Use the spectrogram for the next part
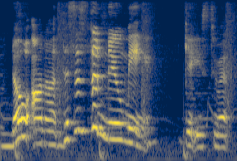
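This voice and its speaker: A woman's voice: a little high, sing-song, unhurried, soft background music. A woman playing a haughty, scheming evil fairy posing as a sweet princess in a children's parody, with theatrical, imperious villain menace. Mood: haughty, scornful. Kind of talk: campy children's parody sketch acting.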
